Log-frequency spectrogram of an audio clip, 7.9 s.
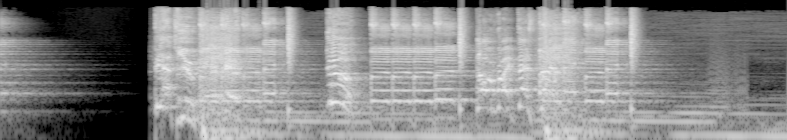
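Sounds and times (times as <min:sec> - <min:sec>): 
trap music: 0:01.5 - 0:07.7.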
